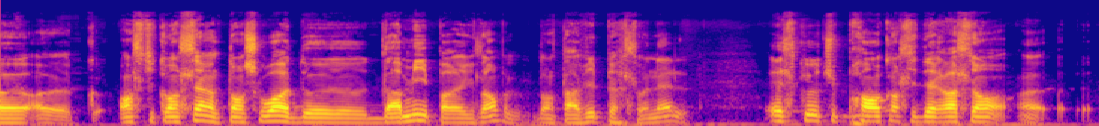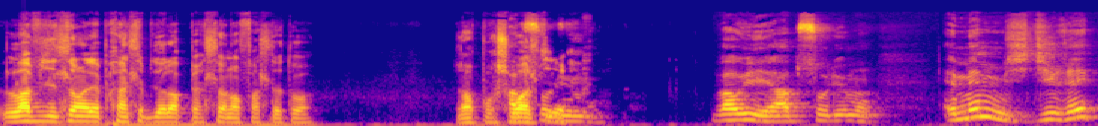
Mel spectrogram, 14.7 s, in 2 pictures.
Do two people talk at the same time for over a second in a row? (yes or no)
no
